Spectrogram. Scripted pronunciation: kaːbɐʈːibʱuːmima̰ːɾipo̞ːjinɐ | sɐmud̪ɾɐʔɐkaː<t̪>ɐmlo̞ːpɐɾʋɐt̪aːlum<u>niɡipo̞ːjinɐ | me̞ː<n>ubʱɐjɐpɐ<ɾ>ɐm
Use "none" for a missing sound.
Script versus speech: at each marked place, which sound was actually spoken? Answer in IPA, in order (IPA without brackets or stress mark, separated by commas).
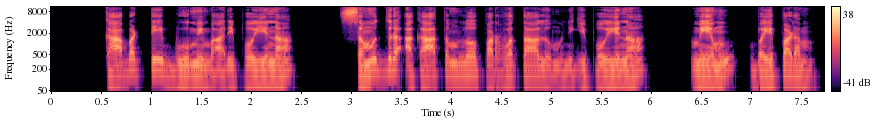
t̪, u, m, ɽ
